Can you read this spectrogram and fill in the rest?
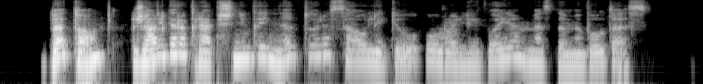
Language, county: Lithuanian, Kaunas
